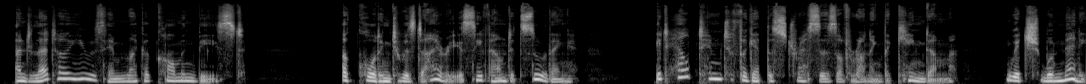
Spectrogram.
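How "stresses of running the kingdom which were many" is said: plain reading voice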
